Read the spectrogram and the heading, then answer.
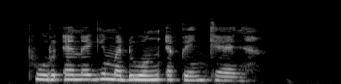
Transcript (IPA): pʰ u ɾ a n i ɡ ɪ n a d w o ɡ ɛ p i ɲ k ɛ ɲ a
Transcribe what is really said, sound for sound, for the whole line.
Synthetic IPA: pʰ u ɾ ɛ n ɛ ɡ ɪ m a d w o ŋ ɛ p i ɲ k ɛ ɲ a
